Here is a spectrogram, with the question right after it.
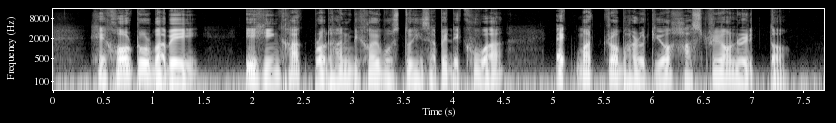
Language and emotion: Assamese, neutral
